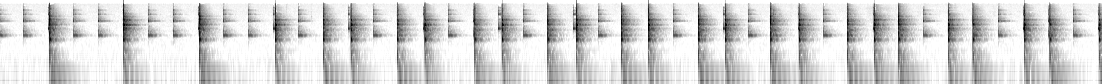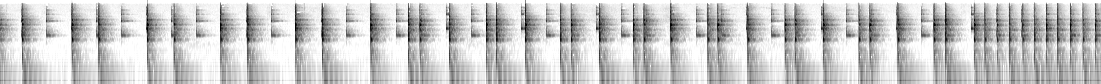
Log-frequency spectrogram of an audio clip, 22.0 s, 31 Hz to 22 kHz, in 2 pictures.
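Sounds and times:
drumsticks on practice pad: 0.0 - 22.0.

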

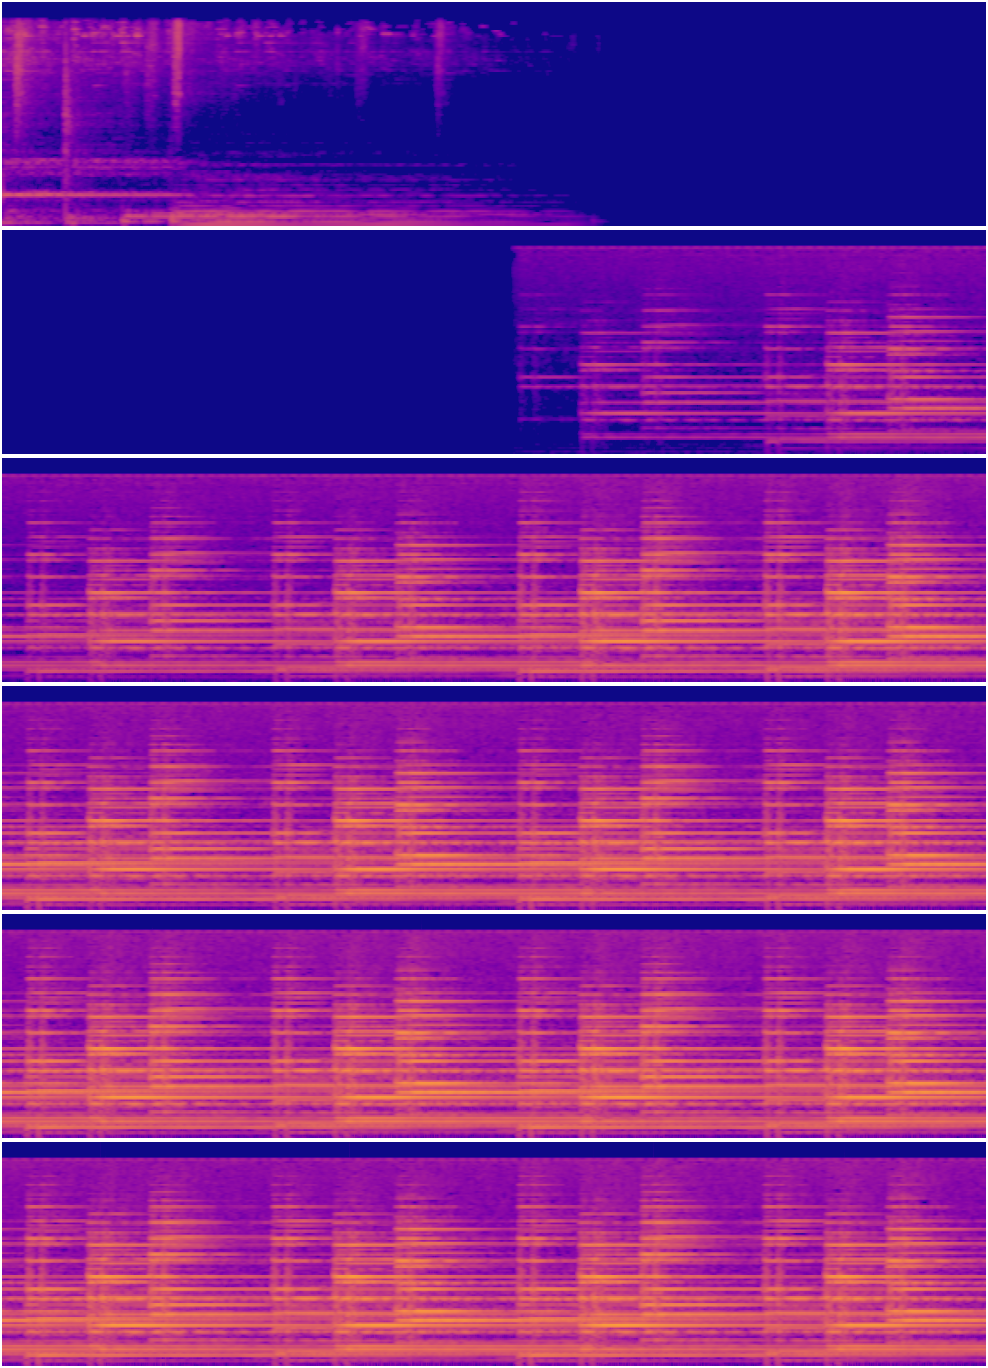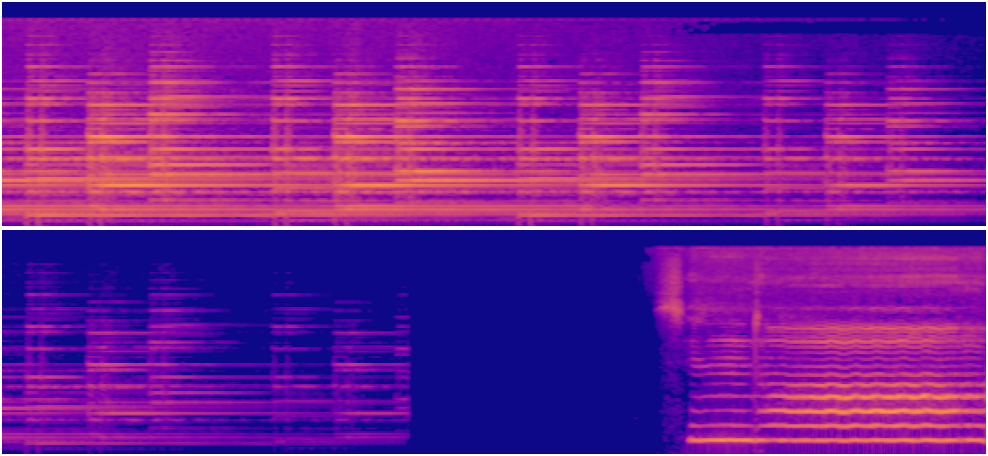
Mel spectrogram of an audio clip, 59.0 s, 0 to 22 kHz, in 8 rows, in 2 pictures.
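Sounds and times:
bell-like chimes ringing: 0.0 - 3.1, 11.3 - 54.5.

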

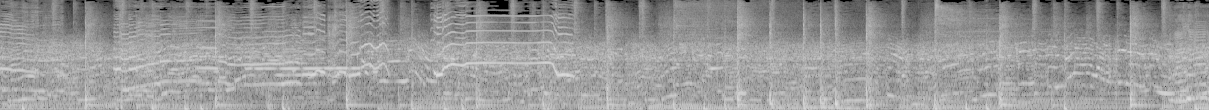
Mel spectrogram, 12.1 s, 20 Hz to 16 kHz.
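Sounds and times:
high lead instrument line: 0.0 - 6.2
drums: 0.0 - 12.0
electric bass: 0.0 - 12.0.

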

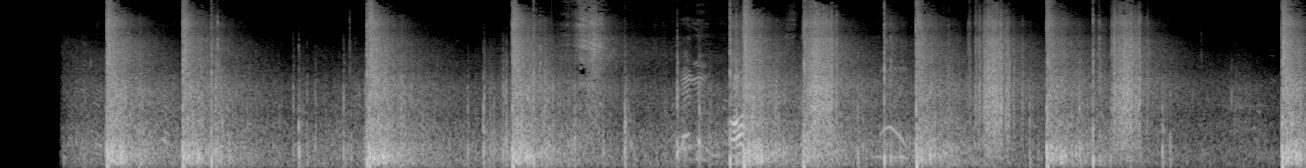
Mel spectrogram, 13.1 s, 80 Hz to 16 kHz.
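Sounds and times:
fireworks bangs: 0.6 - 13.0
fireworks pops and crackle: 0.6 - 13.0.

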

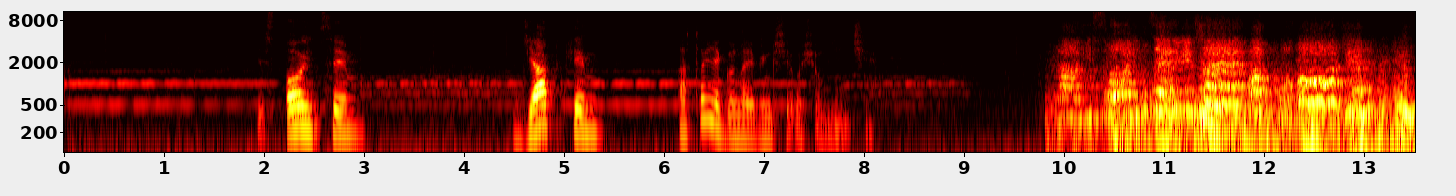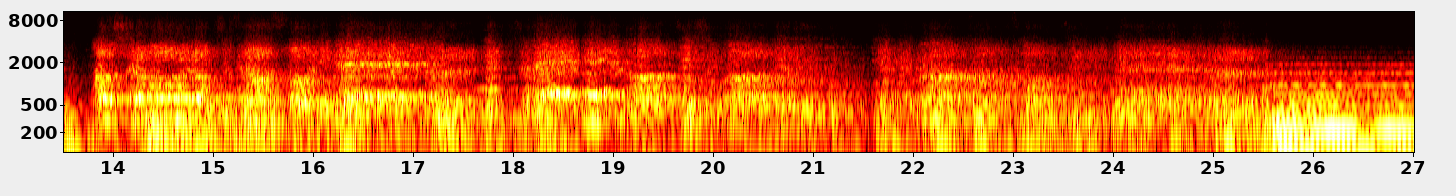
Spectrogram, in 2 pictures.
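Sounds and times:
choir singing: 9.8 - 27.0.

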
